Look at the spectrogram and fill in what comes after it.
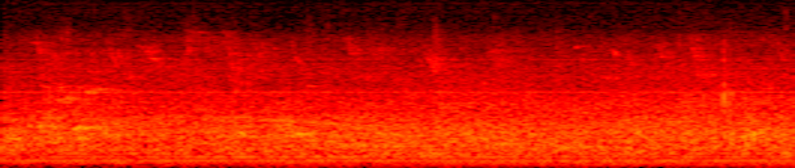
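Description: Steady open-air background noise with faint, scattered bird chirps.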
